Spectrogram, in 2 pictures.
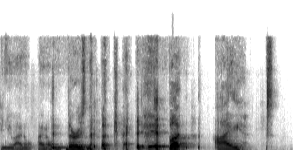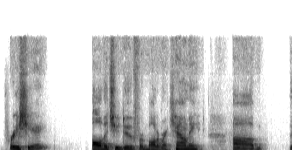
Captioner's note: laughter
